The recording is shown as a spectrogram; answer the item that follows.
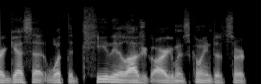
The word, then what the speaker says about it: teleological: This is how it's pronounced. The teleological argument.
